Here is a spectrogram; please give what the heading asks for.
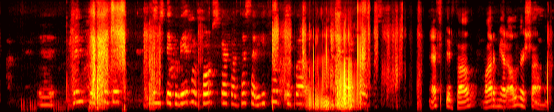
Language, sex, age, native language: Icelandic, male, 50-59, Icelandic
